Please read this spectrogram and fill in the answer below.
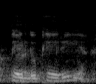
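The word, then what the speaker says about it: peluquería: At the beauty shop, peluqueria, you got to say, but you can make that little clap with that R, peluqueria.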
